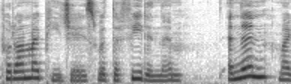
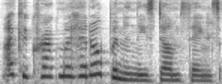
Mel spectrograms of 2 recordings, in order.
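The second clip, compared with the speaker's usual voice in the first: put-on higher, loudish childish outburst; 7 semitones higher than usual. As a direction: complain out loud after the fall. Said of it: "I said very loud".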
